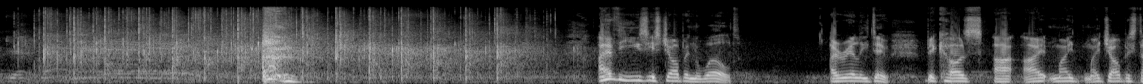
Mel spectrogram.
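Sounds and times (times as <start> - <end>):
speech: 0.0 - 0.6, 6.0 - 7.5, 8.3 - 11.4
audience applause: 0.0 - 5.8.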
